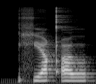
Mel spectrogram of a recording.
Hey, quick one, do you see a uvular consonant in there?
yes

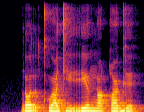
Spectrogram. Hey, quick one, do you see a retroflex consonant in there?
no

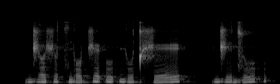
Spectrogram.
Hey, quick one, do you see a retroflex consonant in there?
no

